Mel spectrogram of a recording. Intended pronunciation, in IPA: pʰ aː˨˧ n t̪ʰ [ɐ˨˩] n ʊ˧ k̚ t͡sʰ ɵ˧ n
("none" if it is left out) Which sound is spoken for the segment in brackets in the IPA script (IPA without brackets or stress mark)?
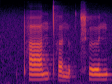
ɐ˨˩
